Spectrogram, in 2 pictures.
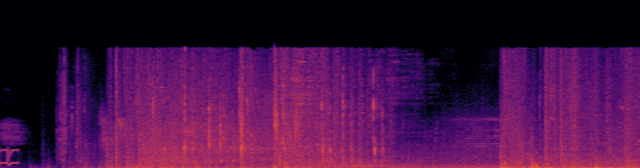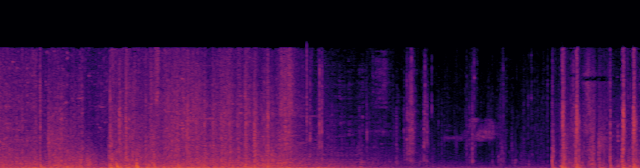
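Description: Gunfire from a rifle rattles in rapid bursts.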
